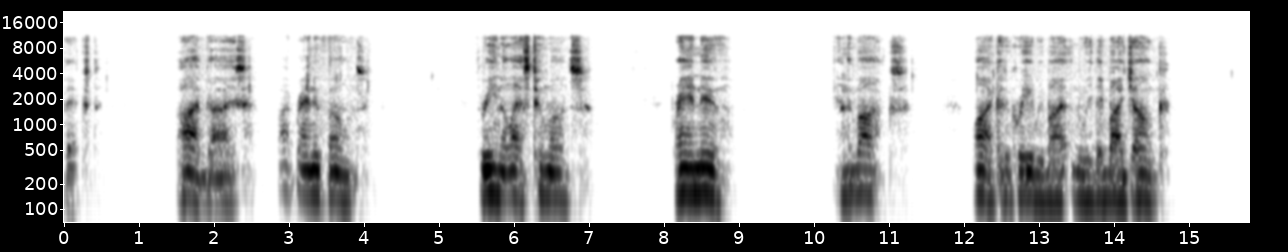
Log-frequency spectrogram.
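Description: An older man speaks calmly and close to a microphone, in short bursts with pauses.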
